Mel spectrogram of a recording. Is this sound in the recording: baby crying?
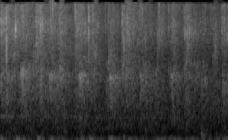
no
